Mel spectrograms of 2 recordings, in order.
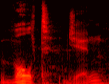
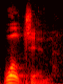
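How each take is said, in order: First: The name begins with a V sound. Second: The name begins with a W sound. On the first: It follows the German way of reading the letter. The speaker calls it wrong. "that definitely makes a V sound in German" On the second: It follows the English way of reading the letter. The speaker calls it right. "but Wolgin"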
